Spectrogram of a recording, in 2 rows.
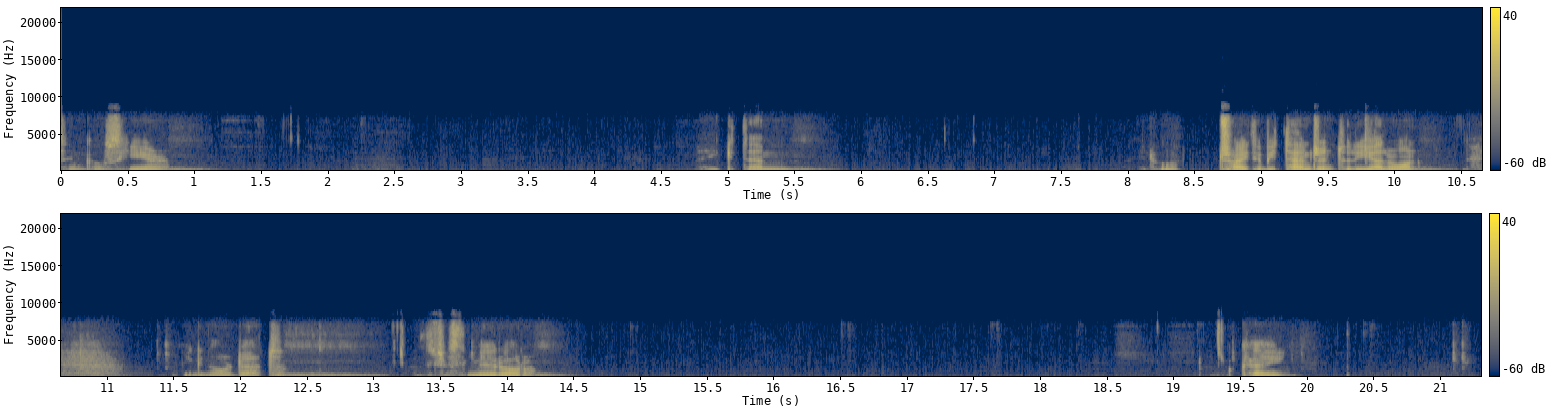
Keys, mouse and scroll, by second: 1.4 right click, 9.7 Escape, 10.7 l, 11.3 q, 12.3 click, 13.4 click, 13.7 Escape, 14.2-14.9 drag, 16.4 click, 17.0 click, 17.5 click, 18.2-20.0 right drag, 19.4 Escape, 19.8 d, 20.4 click, 21.0 Escape, 21.1-21.3 typing.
